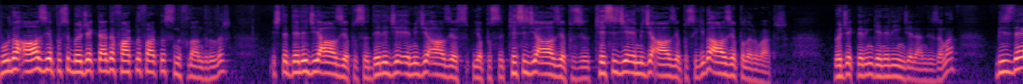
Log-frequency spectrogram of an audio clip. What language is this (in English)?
Turkish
